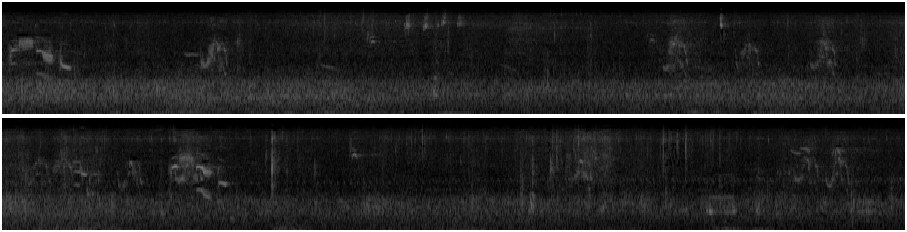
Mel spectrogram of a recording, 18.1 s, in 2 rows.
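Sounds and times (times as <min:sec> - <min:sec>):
birds chirping: 0:00.0 - 0:00.8, 0:01.8 - 0:02.4, 0:03.2 - 0:04.8, 0:06.5 - 0:08.5, 0:09.3 - 0:11.4, 0:16.8 - 0:17.8
steady background hiss: 0:00.0 - 0:18.0.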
